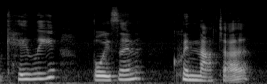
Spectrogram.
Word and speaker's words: Kaleigh Boysen-Quinata: Today we are going to be talking to Kaleigh Boysen-Quinata.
